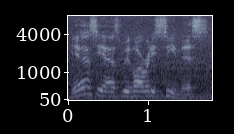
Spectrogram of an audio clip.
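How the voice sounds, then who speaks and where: Animated, lively-pitched man streaming games. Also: moderate pace, noisy background. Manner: laughs often, playful and animated. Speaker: gaming livestream host. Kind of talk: casual gameplay commentary.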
